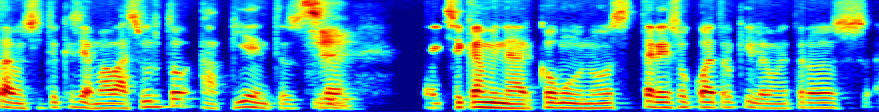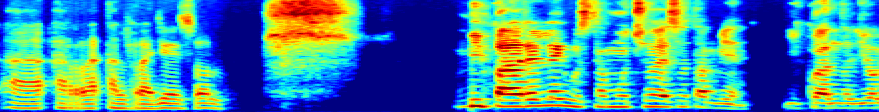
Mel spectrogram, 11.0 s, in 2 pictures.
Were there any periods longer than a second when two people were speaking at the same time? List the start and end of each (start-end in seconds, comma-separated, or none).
none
